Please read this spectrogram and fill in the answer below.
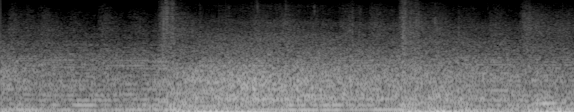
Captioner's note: cars riding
